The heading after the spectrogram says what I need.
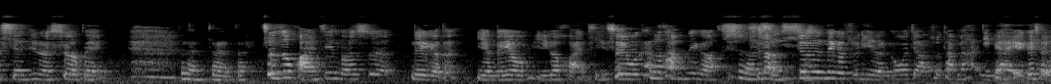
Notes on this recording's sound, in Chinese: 关于节目目前收音不太好的原因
